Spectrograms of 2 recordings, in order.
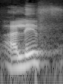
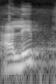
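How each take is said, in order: First: আলিফ with a final f; f-ending pronunciation. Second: আলিফ with a final p, "alip"; p-ending mispronunciation. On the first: Teacher explains lip position, আলিফ ending in f. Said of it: "ফ দিয়ে উচ্চারণ হবে". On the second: Teacher contrasts closed lips, আলিফ ending in p. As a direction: let both lips meet to end আলিফ in p. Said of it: "দুই ঠোঁট মিলে গেলে আলিফ প দিয়ে উচ্চারণ হবে". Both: Shown as a demonstration.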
